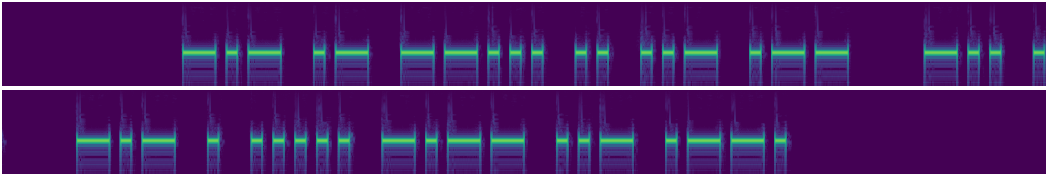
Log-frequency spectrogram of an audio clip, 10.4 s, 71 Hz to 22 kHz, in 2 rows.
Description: Morse code, heard as a keyed tone, about 22 wpm, 700 Hz. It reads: KA7IUW DE KE5YUP
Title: USA Callsign DE Callsign - 6 Characters - 22wpm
